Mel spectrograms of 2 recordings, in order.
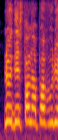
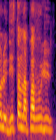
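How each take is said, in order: First: Much higher, louder lament; emphatic. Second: Said in the usual way. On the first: Real, not acted. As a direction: cry out at fate's cruelty. Repeats the phrase with emphasis.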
